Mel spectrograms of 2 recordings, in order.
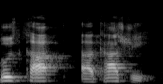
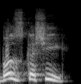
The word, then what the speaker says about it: Buzkashi: It's called Buzkashi. No, Colonel. It's called Buzkashi. It's the Kashi. You have to pronounce it better.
